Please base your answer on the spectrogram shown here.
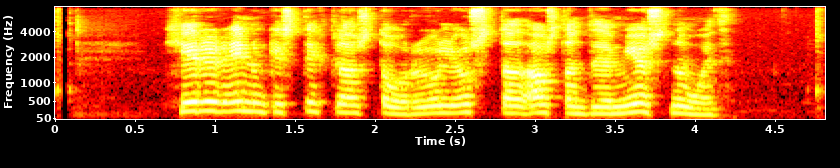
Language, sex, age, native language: Icelandic, female, 50-59, Icelandic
